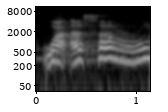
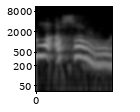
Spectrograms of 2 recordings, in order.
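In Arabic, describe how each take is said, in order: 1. صوت السين خفيف ومرقق. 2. صوت السين ثقيل ومفخم.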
